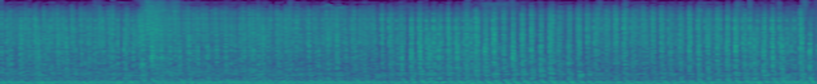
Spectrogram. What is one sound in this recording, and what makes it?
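Rubble and debris clatter as a wall breaks apart.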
